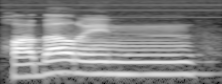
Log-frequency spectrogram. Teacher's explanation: دو زیر کے ساتھ را باریک پڑھا جائے گا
